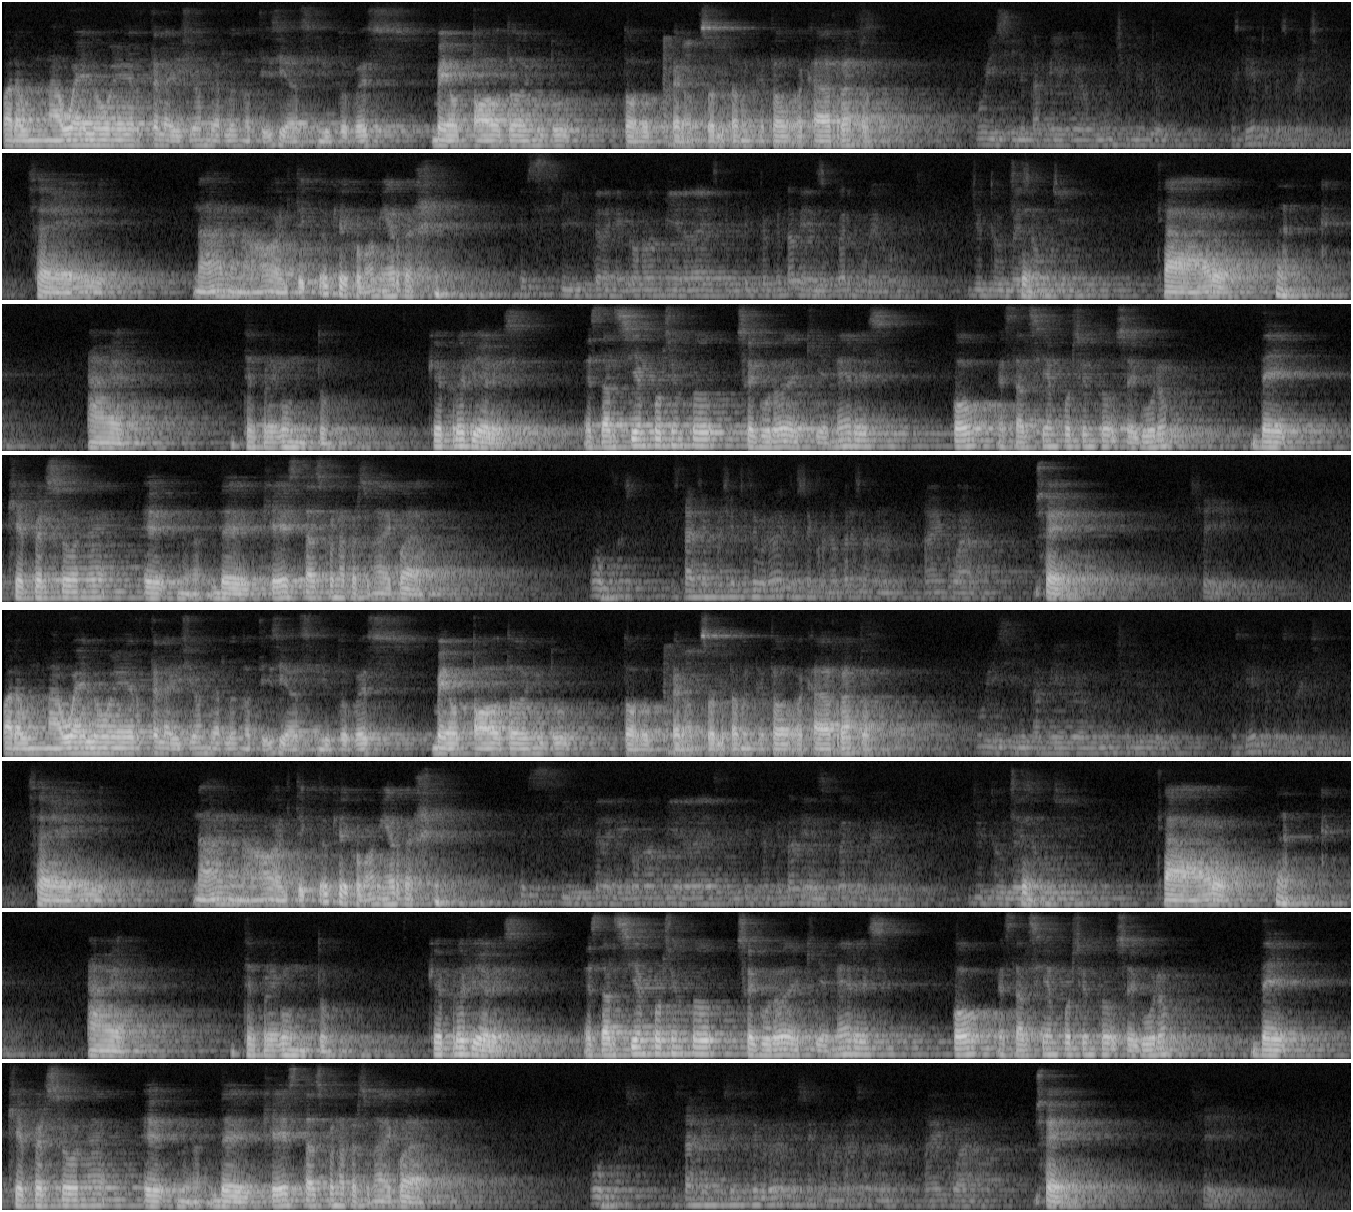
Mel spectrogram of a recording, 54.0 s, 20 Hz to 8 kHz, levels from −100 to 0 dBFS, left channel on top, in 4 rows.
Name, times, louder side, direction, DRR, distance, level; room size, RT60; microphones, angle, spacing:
voice 1, 0.0-4.0 4.3-5.7 6.2-8.7 13.8-14.5 15.4-17.9 23.7-23.8 25.1-25.8 26.2-26.4 27.8-28.2 29.4-30.3 31.2-32.1 32.8-35.8 36.5-38.7 39.5-39.9 40.5-41.5 41.9-44.7 50.8-51.3, right 1 dB, 5° right, 2 dB, 0.3 m, -28 dB
voice 2, 6.6-7.3 8.4-8.5 8.8-9.0 9.7-11.6 12.3-13.4 18.7-22.5 23.1-24.3 31.4-31.5 46.3-46.8 47.1-49.4 49.7-50.3 52.5-52.7, equal, 70° left, 0 dB, 1.6 m, -46 dB
8.0 x 7.7 x 7.0 m, 2.5 s
head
